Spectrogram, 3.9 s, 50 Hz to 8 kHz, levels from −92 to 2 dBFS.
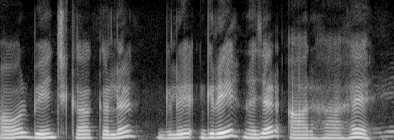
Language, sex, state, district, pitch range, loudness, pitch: Hindi, female, Jharkhand, Palamu, 195-235 Hz, -16 LUFS, 215 Hz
